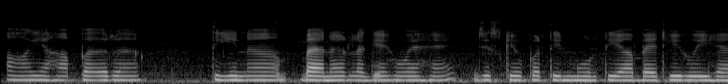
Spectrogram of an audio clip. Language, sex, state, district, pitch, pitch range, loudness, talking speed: Hindi, female, Chhattisgarh, Rajnandgaon, 195 Hz, 190-195 Hz, -28 LUFS, 115 wpm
